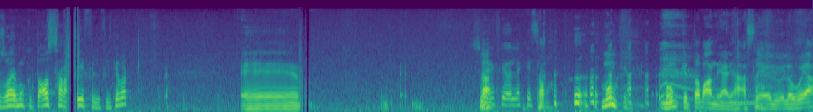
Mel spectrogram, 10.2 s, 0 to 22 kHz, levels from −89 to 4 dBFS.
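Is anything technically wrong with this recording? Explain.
Yes, there is intermittent contact twice: 0.83–1.00 s and 3.74–3.88 s. A loose connection briefly opens for about 128 ms, then 116 ms, leaving faint hiss. Unlike a clean digital dropout, the gaps have crackle at their edges.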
